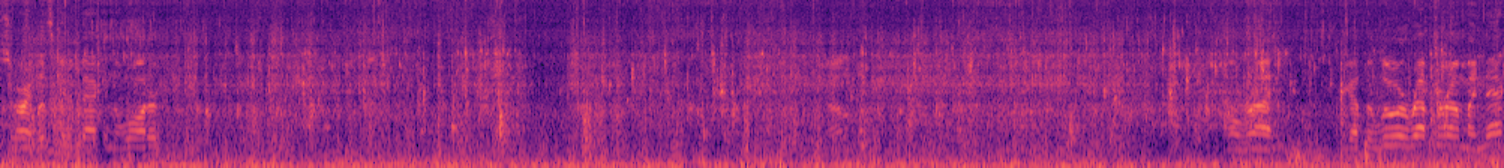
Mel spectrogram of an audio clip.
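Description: Heavy wind buffeting a microphone outdoors on a small fishing boat on the water, a constant loud roar with brief voices breaking through now and then.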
